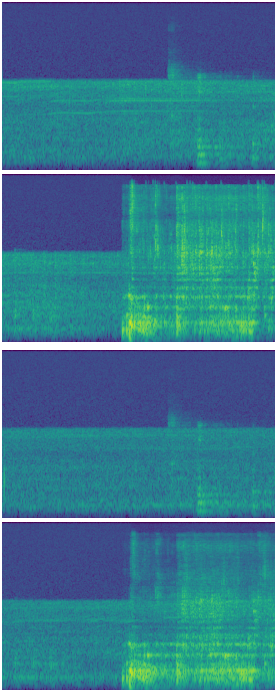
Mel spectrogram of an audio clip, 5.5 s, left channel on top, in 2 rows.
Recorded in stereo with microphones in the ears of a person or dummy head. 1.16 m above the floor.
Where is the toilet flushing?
70° left (ahead or behind), 0.9 m.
